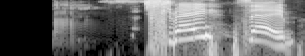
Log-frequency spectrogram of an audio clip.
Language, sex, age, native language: Icelandic, female, 10, Icelandic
